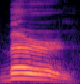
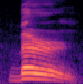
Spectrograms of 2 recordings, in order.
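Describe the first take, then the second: First: The R after the vowel is clearly pronounced. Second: The same.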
